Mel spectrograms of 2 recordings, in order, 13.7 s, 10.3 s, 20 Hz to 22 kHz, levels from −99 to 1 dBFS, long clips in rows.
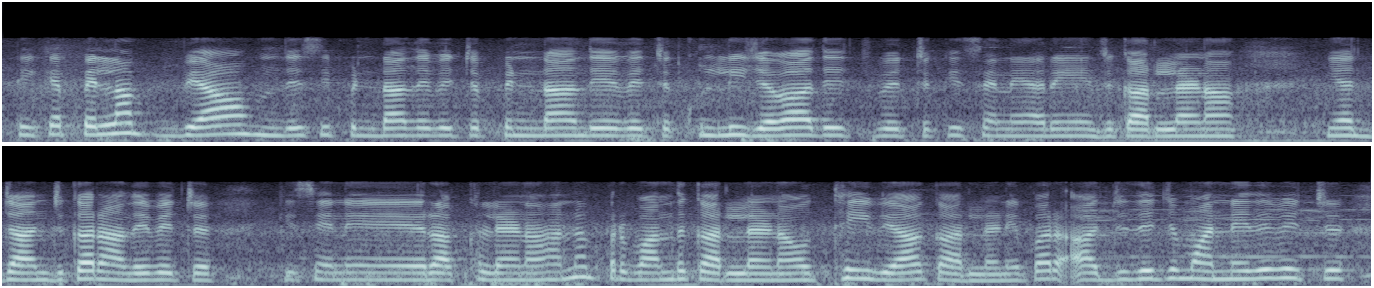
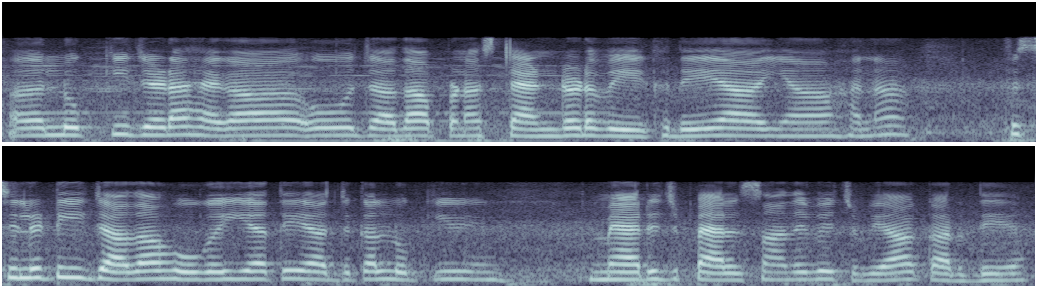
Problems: background sounds at intervals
